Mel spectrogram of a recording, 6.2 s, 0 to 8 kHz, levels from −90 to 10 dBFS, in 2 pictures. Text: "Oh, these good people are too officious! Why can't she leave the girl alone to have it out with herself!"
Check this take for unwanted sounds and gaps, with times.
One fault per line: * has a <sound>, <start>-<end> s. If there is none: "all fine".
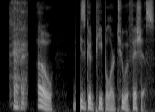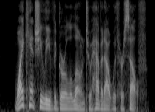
* has a laugh, 0.2-0.6 s
* has a dropout, 1.5-1.6 s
